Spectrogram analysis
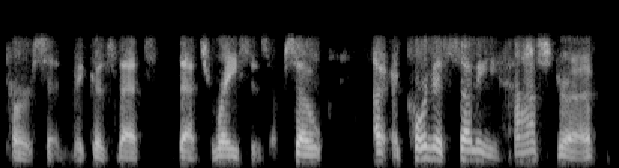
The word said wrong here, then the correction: Hostin: or however her last Hostin. – Name is pronounced, Hostin,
